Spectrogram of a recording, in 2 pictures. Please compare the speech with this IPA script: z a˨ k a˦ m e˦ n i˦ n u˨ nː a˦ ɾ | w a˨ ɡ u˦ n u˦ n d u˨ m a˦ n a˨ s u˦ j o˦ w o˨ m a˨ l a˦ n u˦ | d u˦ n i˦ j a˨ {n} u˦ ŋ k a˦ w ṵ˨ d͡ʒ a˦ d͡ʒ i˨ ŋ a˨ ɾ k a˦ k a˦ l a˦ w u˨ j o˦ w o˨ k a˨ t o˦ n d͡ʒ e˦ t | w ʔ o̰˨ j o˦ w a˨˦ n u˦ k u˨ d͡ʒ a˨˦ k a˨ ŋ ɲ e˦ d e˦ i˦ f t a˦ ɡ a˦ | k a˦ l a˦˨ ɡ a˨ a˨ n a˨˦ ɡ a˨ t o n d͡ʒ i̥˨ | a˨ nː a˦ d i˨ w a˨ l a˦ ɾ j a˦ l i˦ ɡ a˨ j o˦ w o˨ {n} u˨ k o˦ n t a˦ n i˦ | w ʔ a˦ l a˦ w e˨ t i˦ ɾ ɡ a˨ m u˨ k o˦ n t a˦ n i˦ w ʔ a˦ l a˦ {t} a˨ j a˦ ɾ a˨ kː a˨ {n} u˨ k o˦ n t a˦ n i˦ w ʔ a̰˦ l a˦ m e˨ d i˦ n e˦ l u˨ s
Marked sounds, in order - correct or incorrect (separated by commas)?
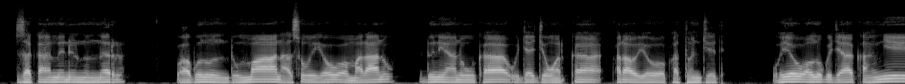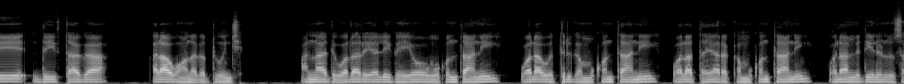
correct, incorrect, correct, incorrect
